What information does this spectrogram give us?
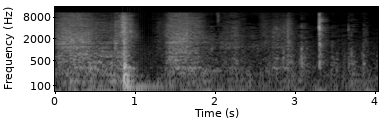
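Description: Someone opening a boxed package containing a copy of Fallout 4: cardboard scraping and rustling, one sharp knock early on, then a few lighter clicks and shuffles as the box is worked open.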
